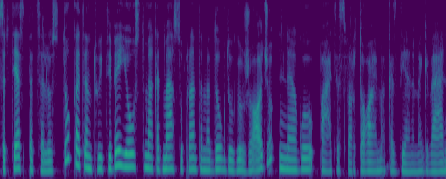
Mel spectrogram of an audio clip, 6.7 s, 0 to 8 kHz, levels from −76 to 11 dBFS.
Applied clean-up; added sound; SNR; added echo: none; none; none; none.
